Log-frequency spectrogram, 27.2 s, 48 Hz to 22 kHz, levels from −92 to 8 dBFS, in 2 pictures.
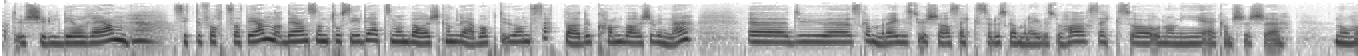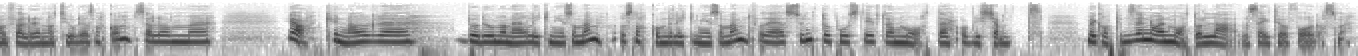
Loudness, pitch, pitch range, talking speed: -24 LUFS, 220 Hz, 205-240 Hz, 220 wpm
